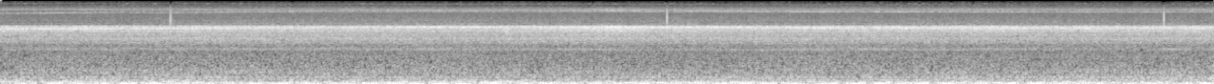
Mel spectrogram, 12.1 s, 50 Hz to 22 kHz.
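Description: A Shorts 360 twin-turboprop airliner drones steadily in flight, a loud, unbroken engine hum with a low rumble and faint high whine holding even throughout, no talk over it.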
